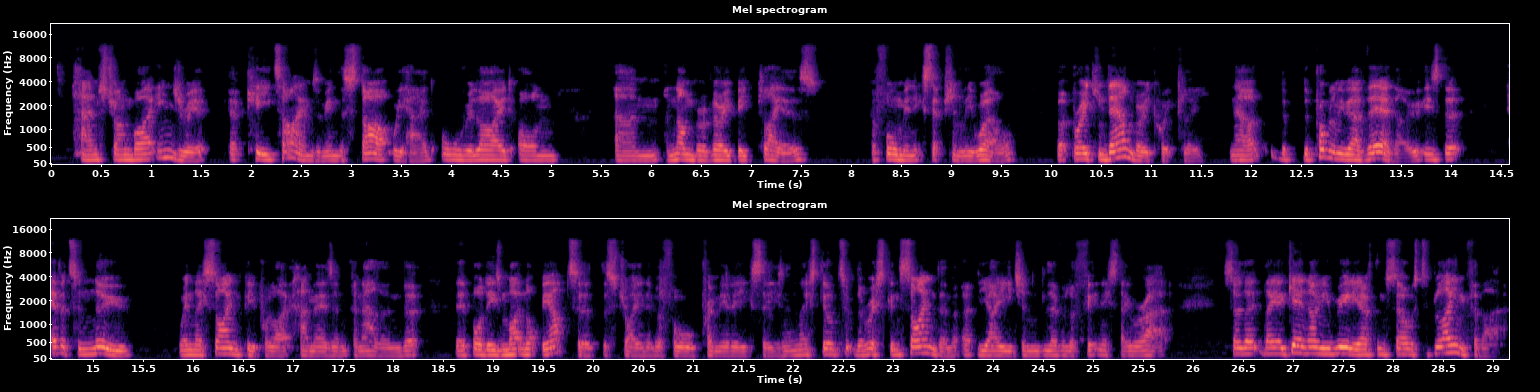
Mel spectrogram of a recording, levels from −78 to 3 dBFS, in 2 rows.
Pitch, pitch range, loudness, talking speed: 140 Hz, 125-155 Hz, -27 LUFS, 200 wpm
